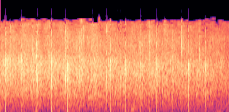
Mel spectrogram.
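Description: Audience applauding: dense clapping that tapers off near the end.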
